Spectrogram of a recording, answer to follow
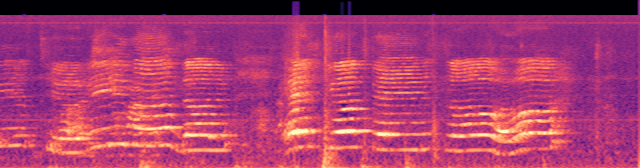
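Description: A young girl singing a praise song, her voice gliding between held notes. A single brief thump about halfway through is the loudest sound.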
